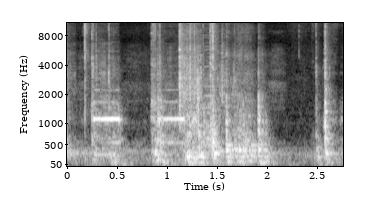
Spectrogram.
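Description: A home embroidery machine stitching black thread on a free unicorn design, a close mechanical whirr in bursts with brief pauses, its needle chattering steadily and alone.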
